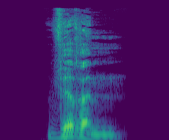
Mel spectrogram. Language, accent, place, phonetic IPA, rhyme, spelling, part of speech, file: German, Germany, Berlin, [ˈvɪʁəm], -ɪʁəm, wirrem, adjective, De-wirrem.ogg
- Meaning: strong dative masculine/neuter singular of wirr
